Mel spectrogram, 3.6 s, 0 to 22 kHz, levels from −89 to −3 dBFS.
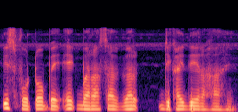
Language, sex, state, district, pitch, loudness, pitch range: Hindi, male, Arunachal Pradesh, Lower Dibang Valley, 120 Hz, -18 LUFS, 115-125 Hz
